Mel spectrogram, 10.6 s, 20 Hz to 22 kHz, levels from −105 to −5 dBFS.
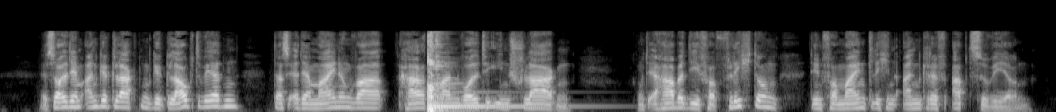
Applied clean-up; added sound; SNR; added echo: none; Thump, thud; -3 dB; none.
